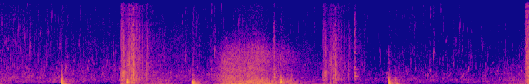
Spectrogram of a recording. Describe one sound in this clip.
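A pickaxe chips at stone blocks.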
